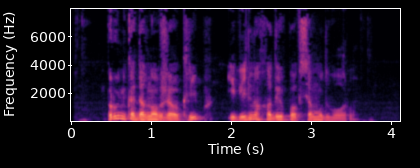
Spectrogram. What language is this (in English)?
Ukrainian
